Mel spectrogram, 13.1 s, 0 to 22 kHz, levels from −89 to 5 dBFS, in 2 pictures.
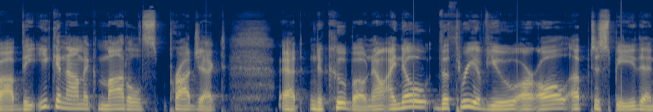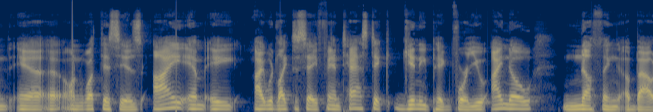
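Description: From 1.03 s to 12.45 s the speech carries a regular click, repeating every 1.04 s for about ten events. This pattern is most likely clock drift buffer slips. Two devices on independent clocks disagree by something like a tenth of a percent, so the buffer between them drifts until a few dozen samples are dropped or repeated. On the waveform each slip is a small step discontinuity. On a spectrogram it is a thin broadband vertical line at each 1.04 s interval.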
